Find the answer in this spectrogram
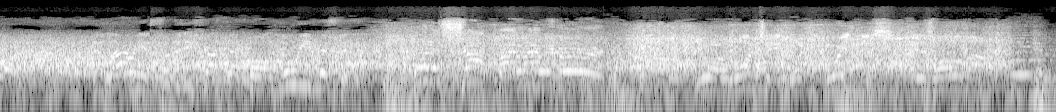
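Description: Basketball arena crowd cheering and yelling after a made basket: a loud, unbroken roar of many voices shouting over one another.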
